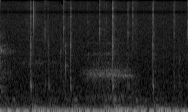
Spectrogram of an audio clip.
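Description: Stylus tapping on a tablet screen while handwriting: a series of light, irregular clicks, several a second.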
